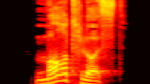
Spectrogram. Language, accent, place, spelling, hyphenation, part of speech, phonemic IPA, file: German, Germany, Berlin, Mordlust, Mord‧lust, noun, /ˈmɔʁtˌlʊst/, De-Mordlust.ogg
- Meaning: bloodlust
